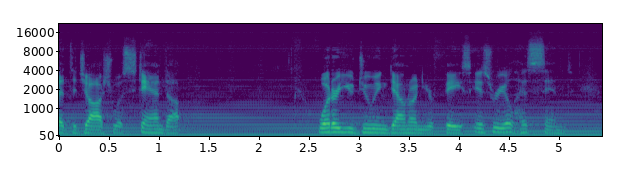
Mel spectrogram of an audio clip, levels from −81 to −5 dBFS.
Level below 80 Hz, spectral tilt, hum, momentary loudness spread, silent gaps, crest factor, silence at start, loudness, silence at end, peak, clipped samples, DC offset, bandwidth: -48 dBFS; -5 dB/octave; 60 Hz at -50 dBFS; 17 LU; none; 22 dB; 0 s; -35 LUFS; 0 s; -14 dBFS; under 0.1%; under 0.1%; 19 kHz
